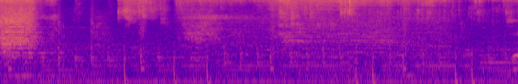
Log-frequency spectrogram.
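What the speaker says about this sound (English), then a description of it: "just give a small rinse." Running water rinses leftover suds out of a cold brew vat: a loud, continuous faucet-like gush and splash that holds steady throughout.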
